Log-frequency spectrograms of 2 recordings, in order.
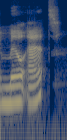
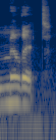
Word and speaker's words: Milat: I guess a lot of people say Milat. Mm-hmm. But I guess it came out that you actually pronounce it Milat. Really? Like kind of like with the E pronunciation.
